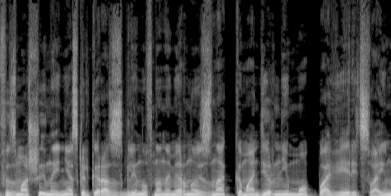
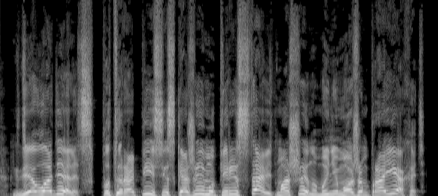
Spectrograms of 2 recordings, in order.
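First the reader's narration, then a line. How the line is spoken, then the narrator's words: Shouted. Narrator (Russian): крикнул он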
